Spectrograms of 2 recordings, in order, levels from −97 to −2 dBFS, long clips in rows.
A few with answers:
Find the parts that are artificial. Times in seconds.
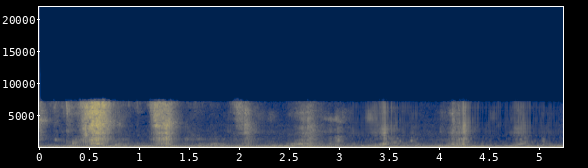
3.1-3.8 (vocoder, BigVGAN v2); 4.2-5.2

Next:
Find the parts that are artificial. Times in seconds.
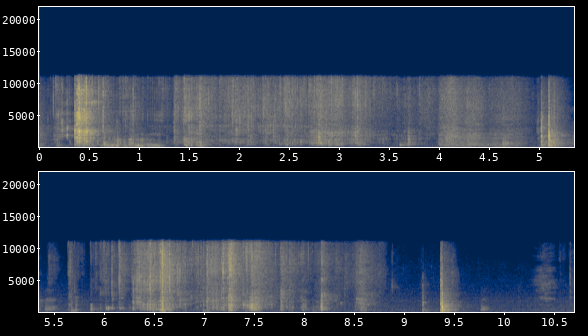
3.4-5.0 (vocoder, BigVGAN v2); 7.1-8.5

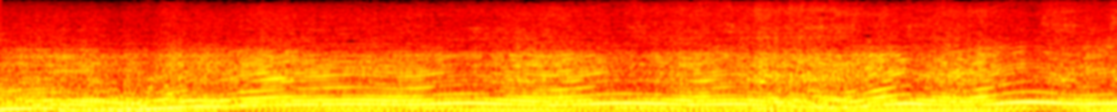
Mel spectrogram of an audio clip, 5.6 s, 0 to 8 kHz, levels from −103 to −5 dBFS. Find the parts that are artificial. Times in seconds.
0.6-1.2 (vocoder, BigVGAN v2)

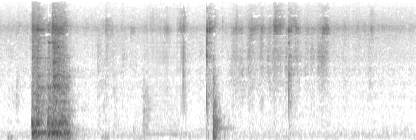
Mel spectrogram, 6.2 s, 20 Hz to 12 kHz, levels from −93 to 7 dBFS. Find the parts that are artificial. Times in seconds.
2.2-2.8 (vocoder, BigVGAN v2)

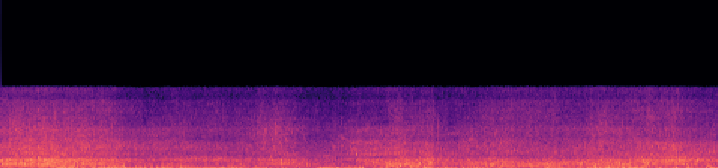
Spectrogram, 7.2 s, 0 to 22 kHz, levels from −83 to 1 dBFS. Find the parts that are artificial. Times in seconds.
0.0-7.2 (vocoder, BigVGAN v2)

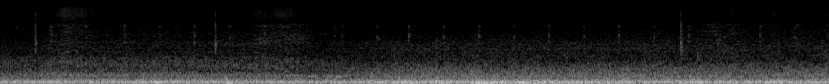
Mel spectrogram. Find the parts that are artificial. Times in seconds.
none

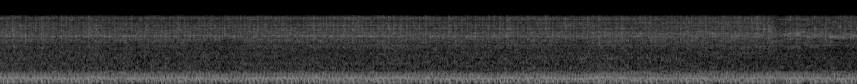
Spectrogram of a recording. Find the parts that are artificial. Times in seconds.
none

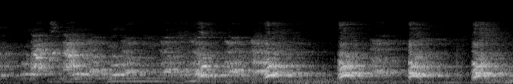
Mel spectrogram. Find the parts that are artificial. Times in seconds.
none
